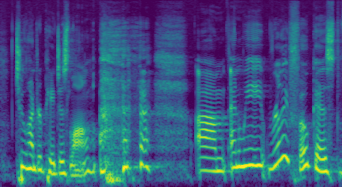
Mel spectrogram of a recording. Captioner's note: laughs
